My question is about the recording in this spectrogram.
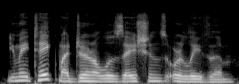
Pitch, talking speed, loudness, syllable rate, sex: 140 Hz, 200 wpm, -17 LUFS, 6.1 syllables/s, male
